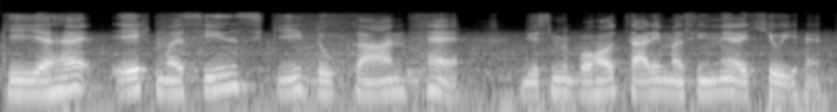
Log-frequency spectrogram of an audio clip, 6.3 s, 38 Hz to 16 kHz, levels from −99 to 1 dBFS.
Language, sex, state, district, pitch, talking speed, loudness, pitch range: Hindi, male, Bihar, Katihar, 110 Hz, 135 wpm, -17 LUFS, 100-115 Hz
